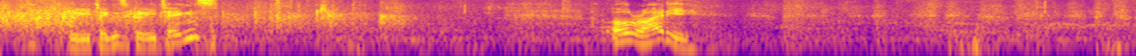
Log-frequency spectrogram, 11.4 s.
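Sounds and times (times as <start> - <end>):
audience applause: 0.0 - 4.4
speech: 0.7 - 2.4, 6.1 - 7.0.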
